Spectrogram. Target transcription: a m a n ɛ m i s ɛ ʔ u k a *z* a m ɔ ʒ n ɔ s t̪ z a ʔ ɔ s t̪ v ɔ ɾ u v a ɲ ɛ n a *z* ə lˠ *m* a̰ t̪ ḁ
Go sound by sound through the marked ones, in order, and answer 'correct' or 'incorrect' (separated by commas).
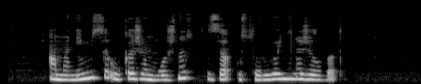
incorrect, incorrect, incorrect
